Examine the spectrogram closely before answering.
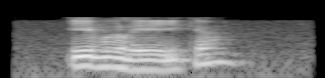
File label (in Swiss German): "uewerlege", alsace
